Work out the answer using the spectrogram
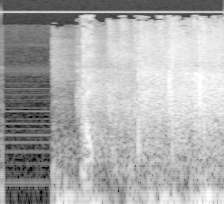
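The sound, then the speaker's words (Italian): Audience applause at an Italian political association event, starting abruptly after half a second of silence and then holding as a dense, steady patter of clapping that swells slightly toward the end. “Grazie, così l'applauso rende ancora più corto l'intervento”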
